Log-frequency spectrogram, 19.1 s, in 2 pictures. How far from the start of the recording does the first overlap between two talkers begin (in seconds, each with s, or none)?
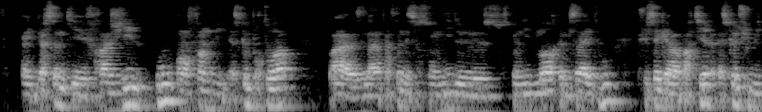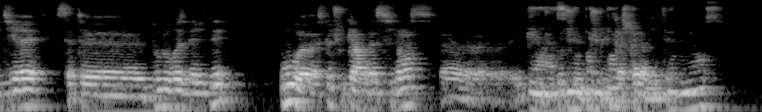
16.1 s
